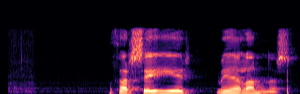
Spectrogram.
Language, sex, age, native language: Icelandic, female, 10, Icelandic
